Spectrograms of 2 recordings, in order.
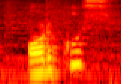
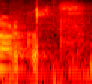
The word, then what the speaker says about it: Orcus: La primera viene siendo Orcus, es un príncipe demonio de los no muertos ¿Cómo se escribe eso? – O-R-C-U-S.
